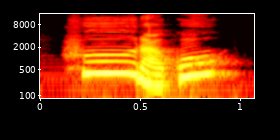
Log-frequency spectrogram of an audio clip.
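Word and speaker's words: who: W H O 여기서는 W가 소리가 나지 않고 H는 흐 소리가 나고 O는 우 소리가 나요. 합쳐져서 후라고 읽으면 돼요.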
